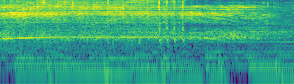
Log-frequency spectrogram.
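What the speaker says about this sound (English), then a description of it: "let's screw it on with some screws" A power tool drives screws to fasten parts together, a loud continuous ratcheting whir with a steady clicking rhythm, close up and alone.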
